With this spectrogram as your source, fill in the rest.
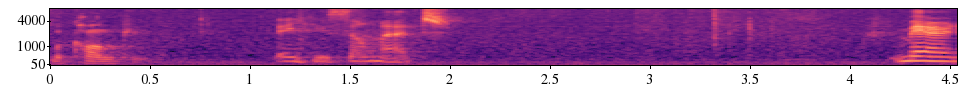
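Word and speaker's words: McConchie: c h i e and it's pronounced McConkey thank you so much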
